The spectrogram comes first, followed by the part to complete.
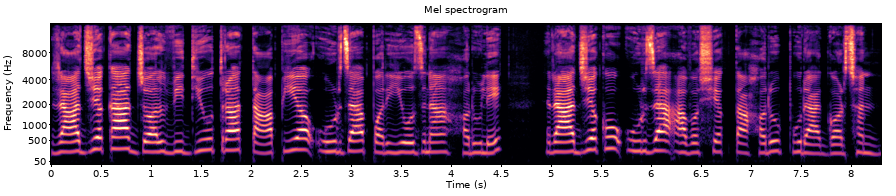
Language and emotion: Nepali, neutral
